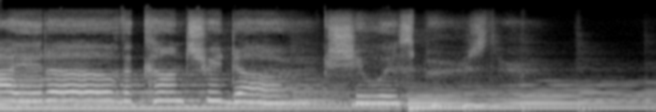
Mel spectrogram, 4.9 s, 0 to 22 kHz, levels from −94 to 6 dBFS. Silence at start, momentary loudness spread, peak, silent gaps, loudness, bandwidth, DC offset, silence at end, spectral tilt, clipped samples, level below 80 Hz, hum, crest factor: 0 s; 11 LU; -8 dBFS; none; -22 LUFS; 16 kHz; under 0.1%; 0 s; -5 dB/octave; under 0.1%; -58 dBFS; none; 14 dB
